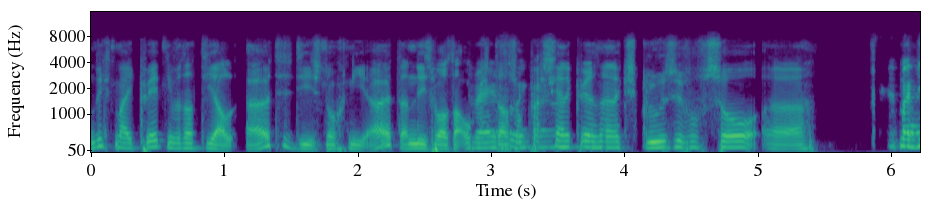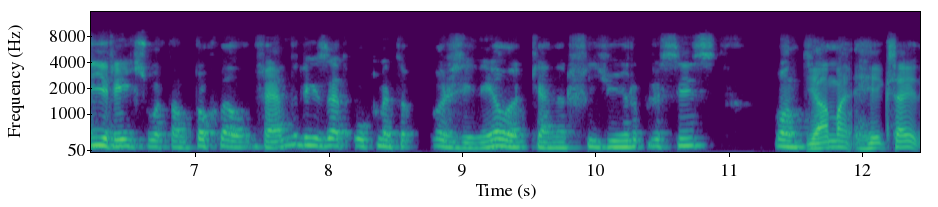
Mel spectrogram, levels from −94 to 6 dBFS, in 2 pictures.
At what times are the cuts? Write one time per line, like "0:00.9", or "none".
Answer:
none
